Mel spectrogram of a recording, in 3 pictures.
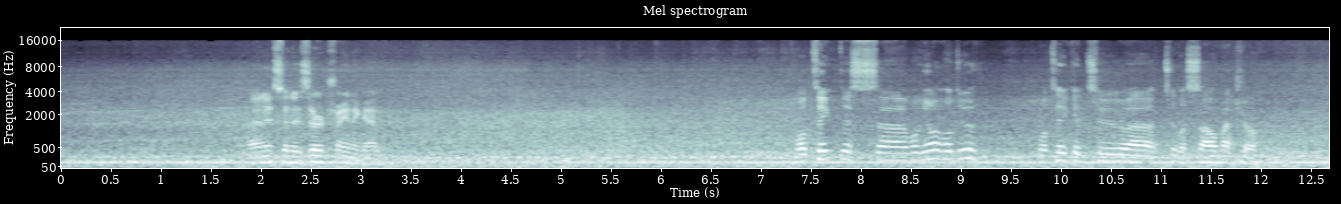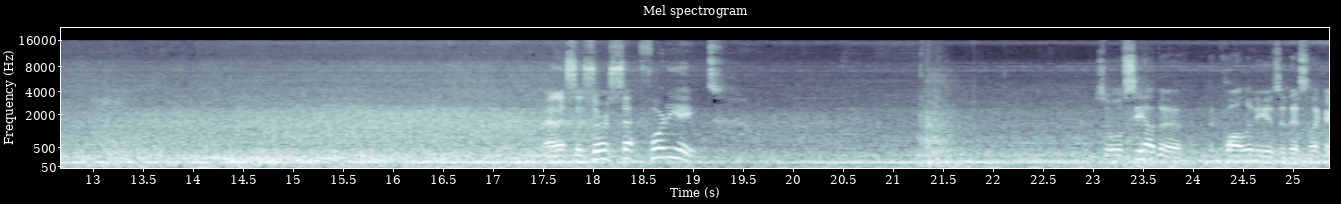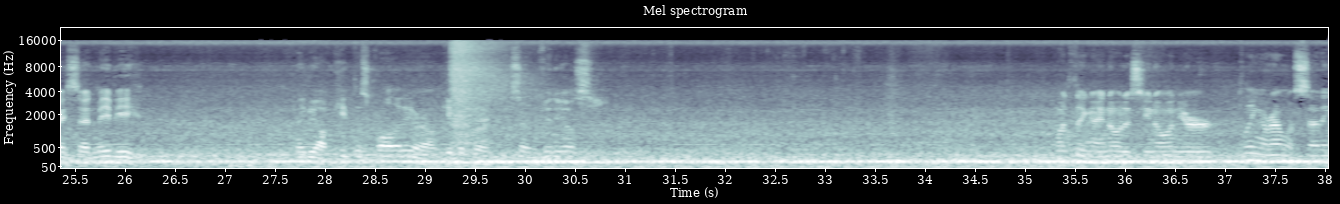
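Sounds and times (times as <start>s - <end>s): metro station rumble and hum: 0.0s - 38.0s
sliding doors hissing open: 25.7s - 35.6s.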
